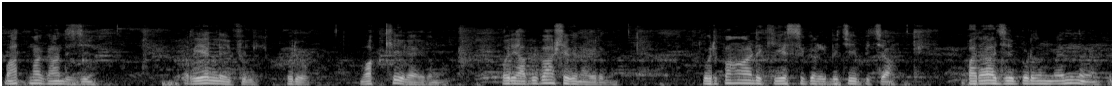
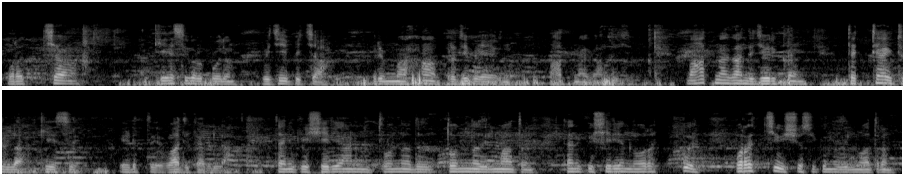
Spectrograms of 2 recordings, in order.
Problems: low volume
